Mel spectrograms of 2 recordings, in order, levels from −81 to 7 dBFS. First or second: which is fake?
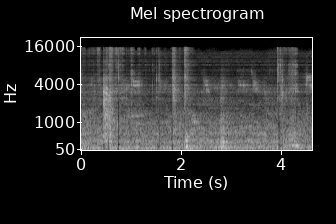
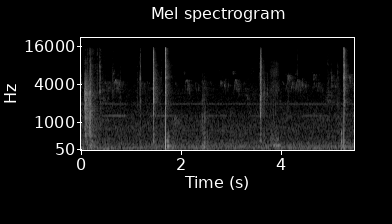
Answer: first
